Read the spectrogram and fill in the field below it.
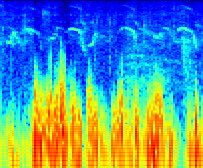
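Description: Free-range chickens and chicks on a farm field clucking in a quick run of about eight close, loud low clucks with faint high chick peeps behind.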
